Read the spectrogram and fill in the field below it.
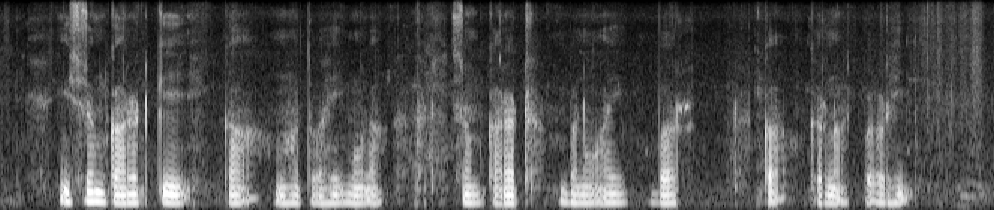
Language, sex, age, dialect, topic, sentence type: Chhattisgarhi, male, 51-55, Eastern, banking, question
